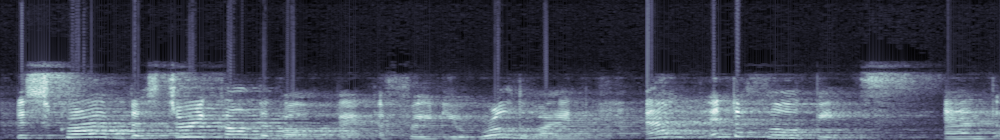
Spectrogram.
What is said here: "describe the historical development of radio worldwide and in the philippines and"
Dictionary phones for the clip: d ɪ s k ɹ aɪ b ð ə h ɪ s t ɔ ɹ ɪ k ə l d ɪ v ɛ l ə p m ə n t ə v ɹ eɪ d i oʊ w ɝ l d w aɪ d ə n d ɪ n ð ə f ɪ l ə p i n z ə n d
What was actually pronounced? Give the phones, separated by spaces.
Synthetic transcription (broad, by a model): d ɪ s k ɹ aɪ b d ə h ɪ s t ɔ ɹ ɪ k ə l d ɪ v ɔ ə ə t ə f ɹ eɪ d i oʊ w ɝ l d w aɪ d ə n d ɪ n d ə f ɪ l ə p i n s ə n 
